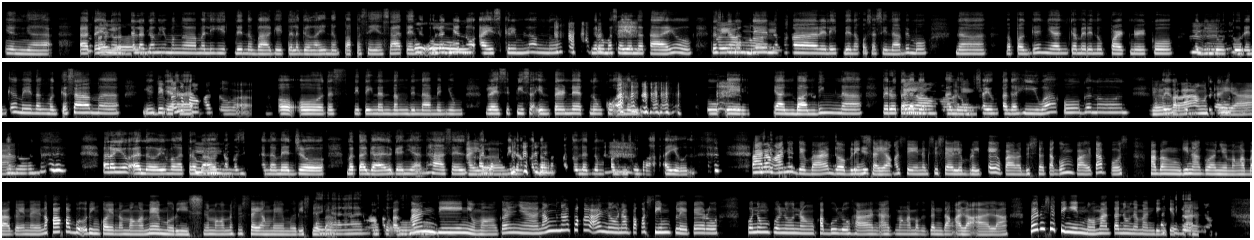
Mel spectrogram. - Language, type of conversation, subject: Filipino, unstructured, Paano mo ipinagdiriwang ang iyong mga tagumpay, maliit man o malaki?
- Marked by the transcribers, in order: laugh; laugh; chuckle; chuckle; chuckle; other background noise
